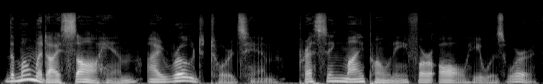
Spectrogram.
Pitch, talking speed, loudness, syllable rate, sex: 110 Hz, 190 wpm, -20 LUFS, 4.1 syllables/s, male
